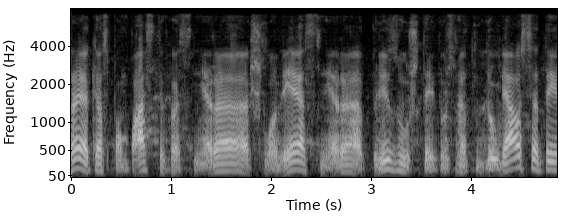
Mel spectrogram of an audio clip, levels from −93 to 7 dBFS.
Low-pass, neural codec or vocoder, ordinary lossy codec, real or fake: 7.2 kHz; vocoder, 22.05 kHz, 80 mel bands, HiFi-GAN; MP3, 64 kbps; fake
